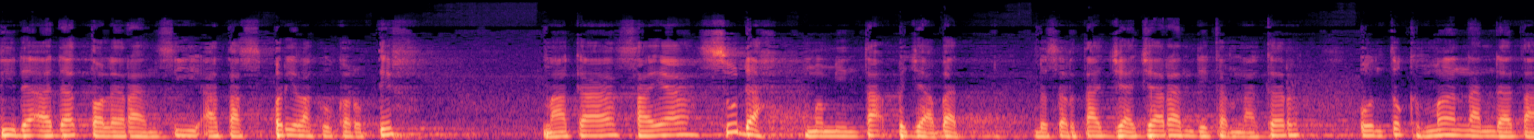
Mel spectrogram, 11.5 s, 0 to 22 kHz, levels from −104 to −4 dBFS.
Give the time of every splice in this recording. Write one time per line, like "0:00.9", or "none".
none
